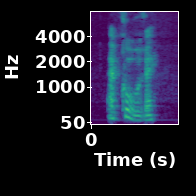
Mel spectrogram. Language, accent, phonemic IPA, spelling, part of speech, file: French, Canada, /a.kuʁ.ʁɛ/, accourrais, verb, LL-Q150 (fra)-accourrais.wav
- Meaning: first/second-person singular conditional of accourir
